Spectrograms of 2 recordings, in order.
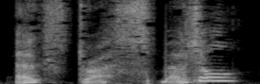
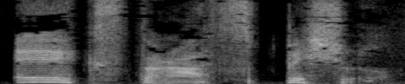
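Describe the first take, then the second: First: "extra special" higher, rising as a question; questioning echo. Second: EXTRA SPECIAL stretched slowly and grandly; drawn-out emphasis. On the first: Bellhop checking what the boss said, questioning echo. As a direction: echo "extra special" back, lifting at the end. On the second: Hotel boss announcing an important guest, drawn-out emphasis. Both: Acted.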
